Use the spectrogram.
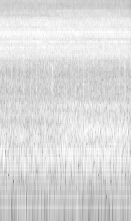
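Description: A camping stove with a windscreen shroud roars at full output under a pot at a rolling boil, giving a loud, steady, broadband hiss that stays unchanged throughout.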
